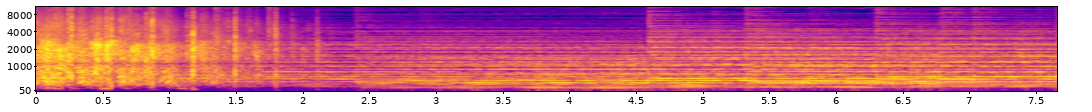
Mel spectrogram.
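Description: A burst of audience applause for a panel, dense clapping for about two seconds, quickly gives way to a steady, sustained musical tone that carries on to the end.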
